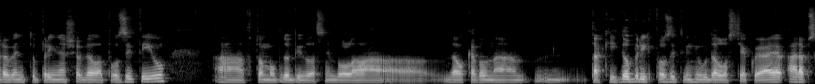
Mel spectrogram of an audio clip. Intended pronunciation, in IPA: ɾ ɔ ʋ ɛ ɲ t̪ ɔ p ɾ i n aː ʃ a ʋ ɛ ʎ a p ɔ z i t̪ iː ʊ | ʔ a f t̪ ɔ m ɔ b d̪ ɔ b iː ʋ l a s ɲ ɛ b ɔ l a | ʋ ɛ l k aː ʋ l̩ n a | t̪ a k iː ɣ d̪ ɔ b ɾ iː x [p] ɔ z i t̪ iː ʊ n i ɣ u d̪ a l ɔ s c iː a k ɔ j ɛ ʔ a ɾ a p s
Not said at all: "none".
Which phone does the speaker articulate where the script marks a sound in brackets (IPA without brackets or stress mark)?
p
